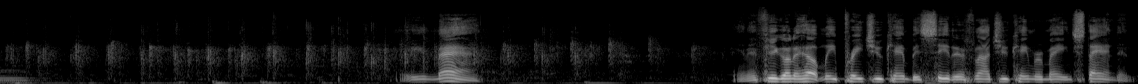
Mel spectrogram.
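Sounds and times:
audience clapping hands: 0:00.0 - 0:08.0
speech: 0:04.1 - 0:04.9, 0:07.4 - 0:11.3.

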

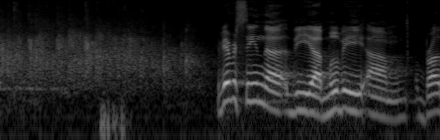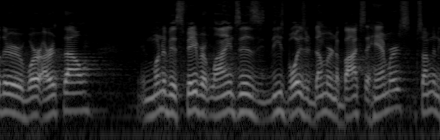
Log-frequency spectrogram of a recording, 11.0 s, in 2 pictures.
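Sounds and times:
audience applause: 0:00.0 - 0:02.6
speech: 0:02.8 - 0:11.0.

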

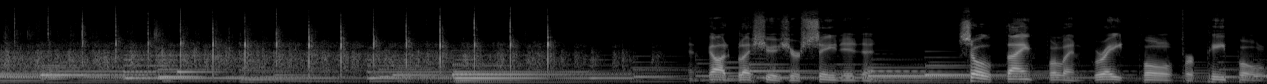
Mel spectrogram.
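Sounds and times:
audience clapping in rhythm: 0:00.0 - 0:06.8
sustained organ or keyboard chords: 0:00.0 - 0:12.6
speech: 0:07.1 - 0:08.9, 0:09.6 - 0:12.6.

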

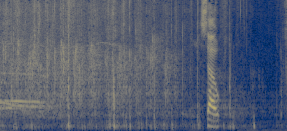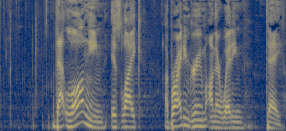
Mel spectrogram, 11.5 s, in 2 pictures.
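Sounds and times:
crowd clapping: 0:00.0 - 0:03.9
speech: 0:04.1 - 0:04.6, 0:06.9 - 0:11.4.

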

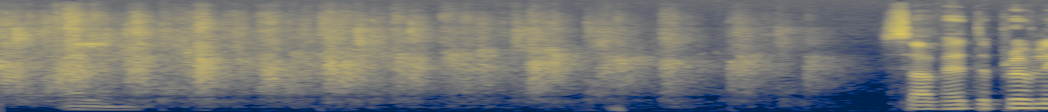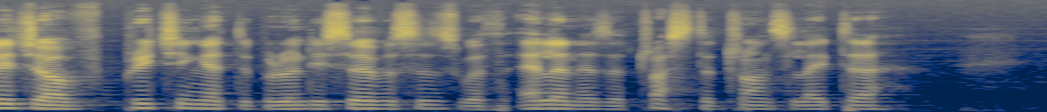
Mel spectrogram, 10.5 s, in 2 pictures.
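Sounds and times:
audience clapping: 0:00.0 - 0:04.3
speech: 0:00.3 - 0:00.8, 0:04.5 - 0:09.8.

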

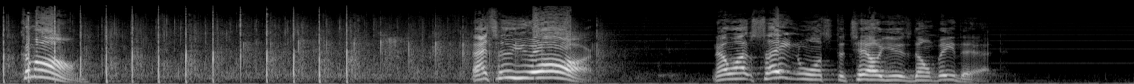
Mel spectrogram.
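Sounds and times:
round of applause: 0:00.0 - 0:06.2
speech: 0:00.3 - 0:01.0, 0:04.7 - 0:06.0, 0:07.1 - 0:10.0.

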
